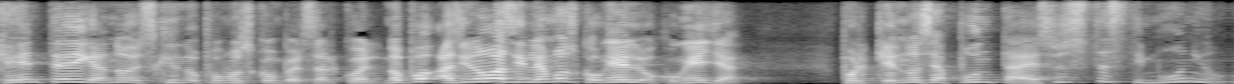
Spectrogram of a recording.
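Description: Speaking very fast in a Costa Rican accent, a man uses a high pitch for a man, an animated tone and ordinary pitch variation. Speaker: pastor. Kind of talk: sermon.

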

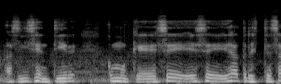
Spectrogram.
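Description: This man has a fairly high-pitched voice. His intonation stays fairly even. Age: 20s. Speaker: podcaster. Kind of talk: casual monologue. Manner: halting, repetitive.

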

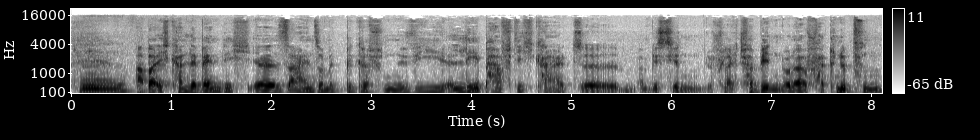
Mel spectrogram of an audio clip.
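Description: Somewhat breathy, a man speaks at a fairly slow pace with lively intonation. His pitch is fairly low. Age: 50s. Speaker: psychologist. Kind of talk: interview. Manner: hesitant, many fillers.

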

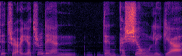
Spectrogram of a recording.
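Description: Against a silent background in a very clean recording, the words come out at a fairly slow pace. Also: woman. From Halmstad, Sweden (born in Iran). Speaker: social services developer. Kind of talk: interview. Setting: office.

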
